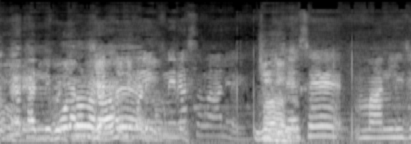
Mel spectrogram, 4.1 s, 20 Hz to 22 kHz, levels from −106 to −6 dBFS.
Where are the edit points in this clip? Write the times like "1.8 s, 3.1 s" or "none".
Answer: none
